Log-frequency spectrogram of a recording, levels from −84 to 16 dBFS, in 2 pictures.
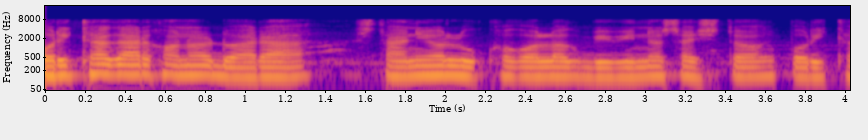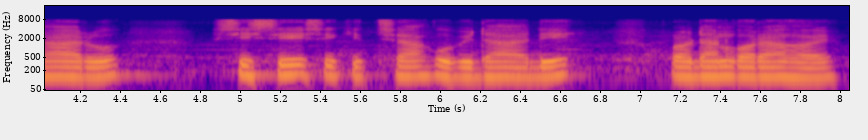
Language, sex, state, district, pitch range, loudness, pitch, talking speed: Assamese, male, Assam, Kamrup Metropolitan, 125-140 Hz, -18 LUFS, 125 Hz, 110 wpm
